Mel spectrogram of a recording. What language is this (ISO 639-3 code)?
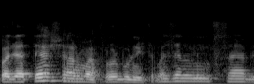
por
